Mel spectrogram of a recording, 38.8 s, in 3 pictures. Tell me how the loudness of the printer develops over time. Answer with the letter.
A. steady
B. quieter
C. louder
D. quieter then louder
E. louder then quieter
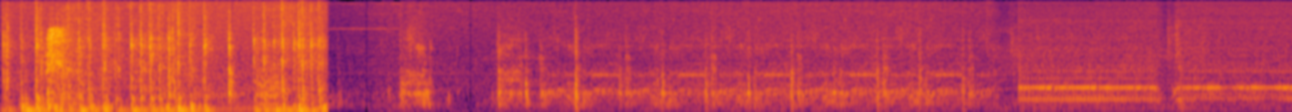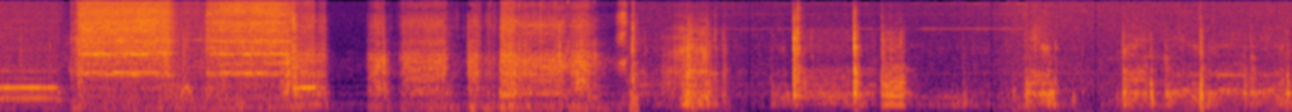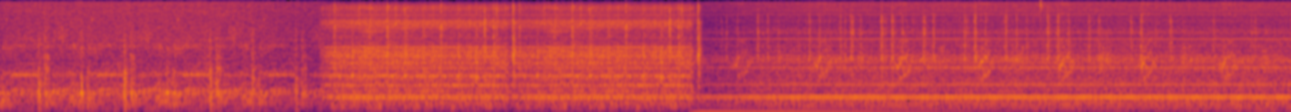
A.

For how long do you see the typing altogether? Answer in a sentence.
The typing can be heard for 3 seconds in total.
